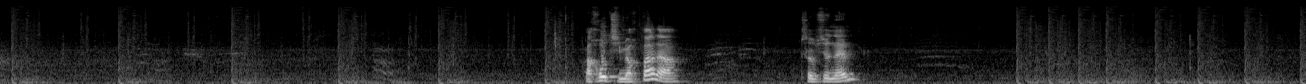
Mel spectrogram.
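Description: A gun fires in rapid repeated shots.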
